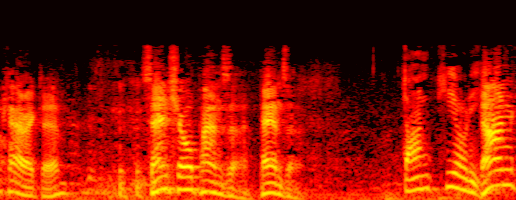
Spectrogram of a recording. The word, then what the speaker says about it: Don Quixote: Sancho Panza Panzer don quixote on Quixote is right until I was 40 years old I pronounce that done quick squawks t and i have 150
